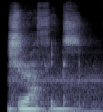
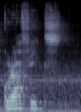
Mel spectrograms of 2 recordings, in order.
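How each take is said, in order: First: It starts with a soft J sound. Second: It starts with a hard G sound. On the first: The speaker calls it wrong. "not graphics" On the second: The speaker calls it right. "is graphics"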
